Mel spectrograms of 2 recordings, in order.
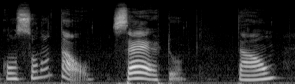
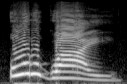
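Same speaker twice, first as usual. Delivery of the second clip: "Uruguai" louder, leaning on the A with a weak U and I; stressed A shown; 6 dB louder, slower than usual. Shown as a demonstration. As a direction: hit the A of "Uruguai" hard for the class. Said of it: "falei o A com mais força". ("Uruguai" com o A bem forte)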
